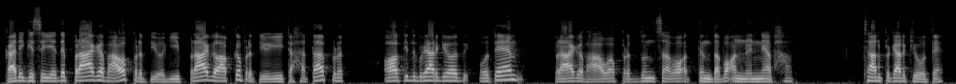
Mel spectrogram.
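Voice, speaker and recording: A man with a slightly higher than usual voice gives a patient lecture. He keeps asking questions and answering them himself, and he slows down to recite classical phrases word by word. The sound is dry and close, with no room echo. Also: fairly bright tone. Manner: recites Sanskrit phrases slowly and deliberately. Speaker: Sanskrit teacher. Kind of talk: explanatory Hindi lecture on a Sanskrit logic text.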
